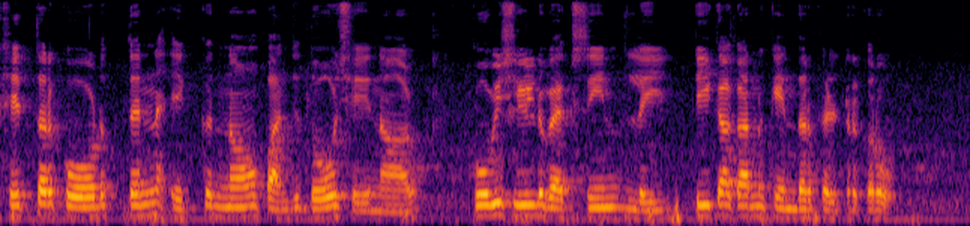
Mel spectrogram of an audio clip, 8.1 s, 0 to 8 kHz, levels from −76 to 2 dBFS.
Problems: background sounds at intervals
